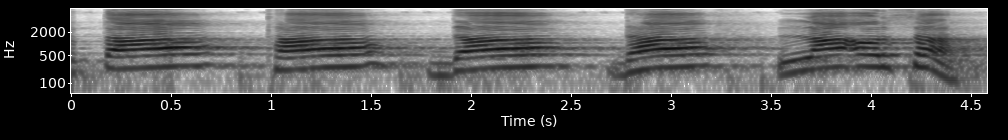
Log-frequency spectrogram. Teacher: इनका उच्चारण स्थान क्या है? दंत है।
